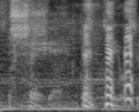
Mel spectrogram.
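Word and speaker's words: še: Le mot orge en sumérien se prononce chè. Donc un sumérien voit cela et dit ah, chè.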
